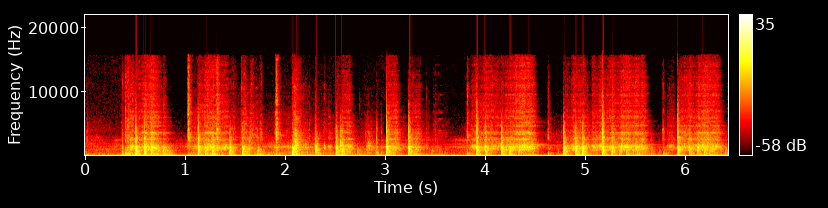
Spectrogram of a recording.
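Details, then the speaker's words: Mazda RX8 13B rotary with a running problem: knocking the exhaust gives sharp irregular metallic clatter, like loose catalytic converter substrate rattling in the shell; blocked cat suspected, later ruled out. "I just stuck a bloody uh thing in there to see if the cat which is that is flopping around but then when I hit the exhaust listen"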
